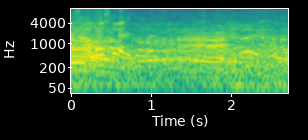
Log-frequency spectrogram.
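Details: Sahiwal bull calf at a Chattogram cattle market before Qurbani gives short, wavering lowing calls amid busy market talk and background chatter.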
